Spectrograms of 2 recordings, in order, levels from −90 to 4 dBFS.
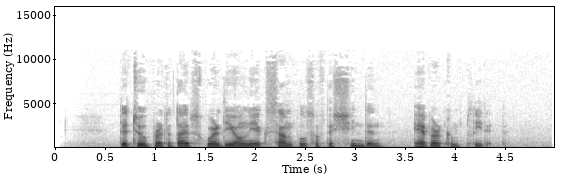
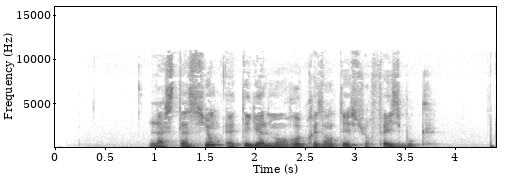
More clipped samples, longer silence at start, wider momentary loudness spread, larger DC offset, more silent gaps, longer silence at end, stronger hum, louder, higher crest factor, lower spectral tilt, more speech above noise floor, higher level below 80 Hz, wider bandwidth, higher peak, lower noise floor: neither; second, 0.65 s vs 0.95 s; second, 10 LU vs 13 LU; neither; neither; first, 0.65 s vs 0 s; neither; first, -25 LUFS vs -28 LUFS; about the same, 18 dB vs 18 dB; first, -8 dB/octave vs -6.5 dB/octave; second, 35 dB vs 42 dB; second, -60 dBFS vs -54 dBFS; second, 10 kHz vs 11.5 kHz; first, -8 dBFS vs -12 dBFS; second, -59 dBFS vs -70 dBFS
